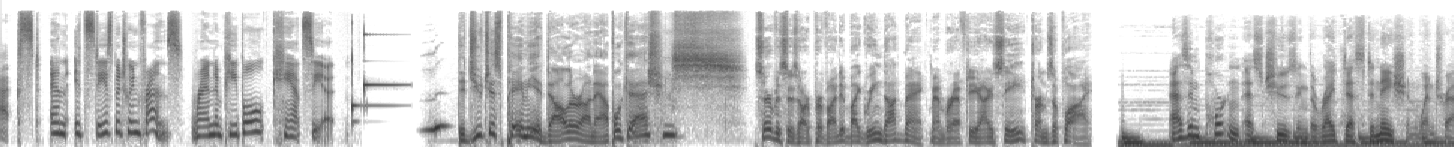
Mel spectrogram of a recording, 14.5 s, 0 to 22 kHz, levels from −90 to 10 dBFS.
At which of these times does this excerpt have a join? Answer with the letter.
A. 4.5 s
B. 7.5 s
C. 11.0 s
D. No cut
C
